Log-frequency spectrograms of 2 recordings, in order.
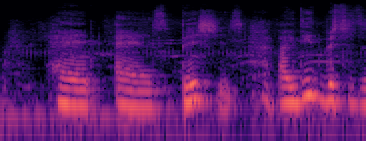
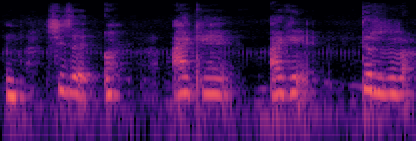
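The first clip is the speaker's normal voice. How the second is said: higher-pitched imitation of her whining on; mock fretful chatter; mock complaining; 6 semitones higher, 3 dB quieter, faster than usual. Acting out her friend's complaining.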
